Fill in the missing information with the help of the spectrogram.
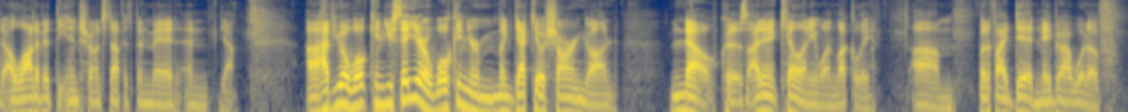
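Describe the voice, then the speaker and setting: A man's voice: sits low, bright, forceful tone, smooth, dry recording, studio quality. A man livestreaming in a casual, laid-back way, rambling through slangy, profane chat and replies to donations. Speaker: livestreamer reading donation messages.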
